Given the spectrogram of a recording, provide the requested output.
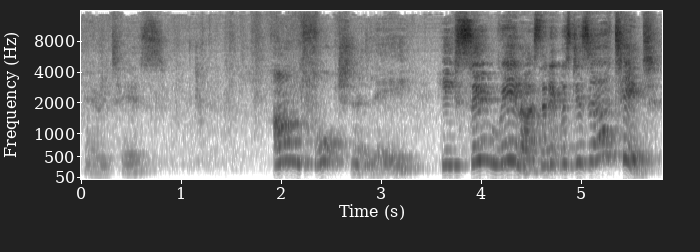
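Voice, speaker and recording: A woman reading a story aloud to children in a teacherly way, pausing to explain words and ask questions. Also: very high-pitched, huge pitch swings. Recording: roomy echo, distant mic, faint noise.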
